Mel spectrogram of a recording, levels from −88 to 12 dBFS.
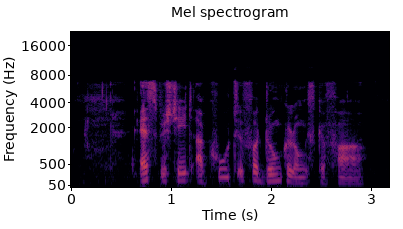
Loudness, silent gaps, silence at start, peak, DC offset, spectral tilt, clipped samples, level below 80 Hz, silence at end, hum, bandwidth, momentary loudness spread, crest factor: -42 LUFS; none; 0.15 s; -18 dBFS; under 0.1%; -2 dB/octave; under 0.1%; -86 dBFS; 0.25 s; none; 11 kHz; 18 LU; 26 dB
